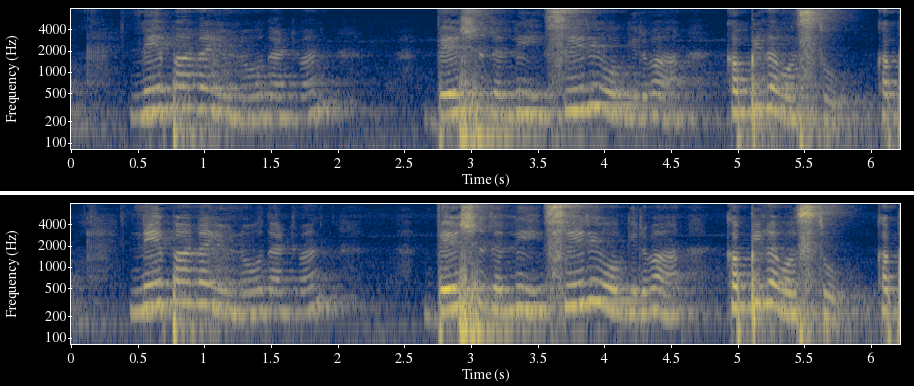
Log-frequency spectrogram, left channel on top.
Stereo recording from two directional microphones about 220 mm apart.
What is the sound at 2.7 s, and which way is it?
A woman's voice, 50° right (ahead or behind).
